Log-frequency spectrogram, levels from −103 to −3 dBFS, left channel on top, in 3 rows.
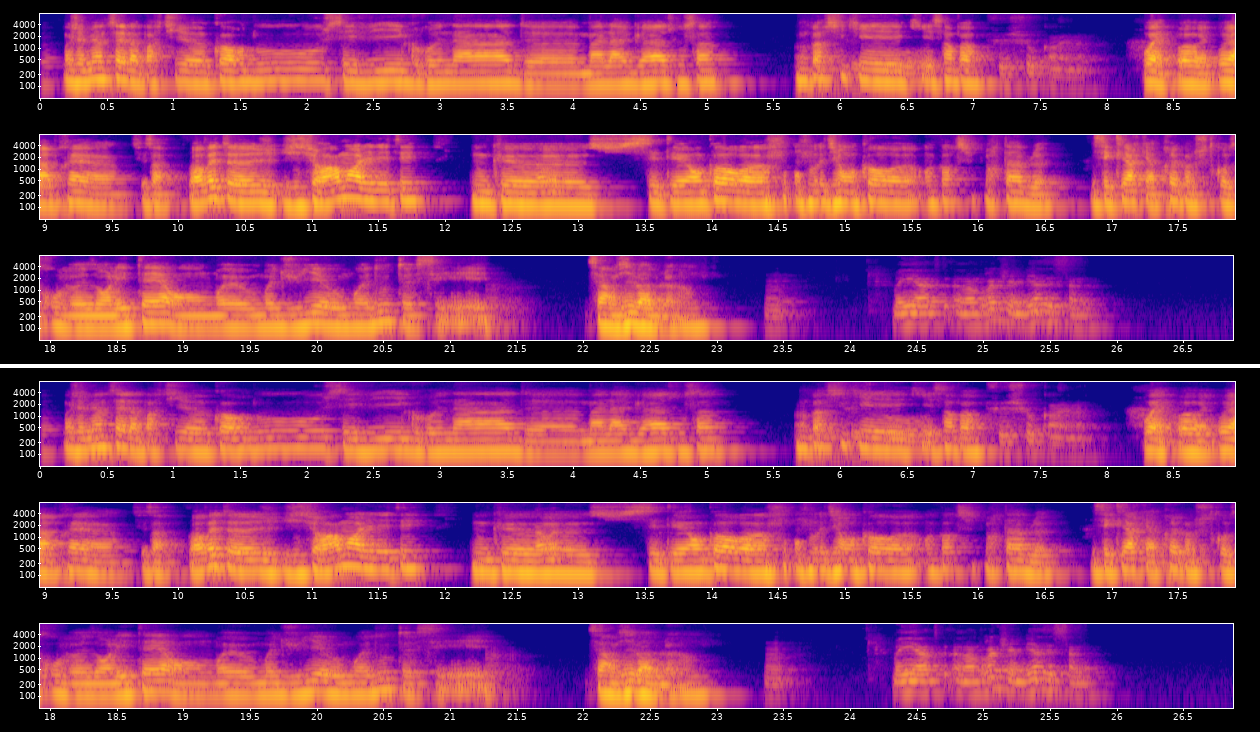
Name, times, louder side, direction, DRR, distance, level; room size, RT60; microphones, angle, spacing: voice 1, 0.0-5.1 5.7-7.1 8.3-11.8 12.2-16.6 16.8-21.3 22.0-22.9, left 3 dB, 85° left, 1.3 m, -27 dB
voice 2, 5.7-7.9 8.2-8.3 12.6-12.8 21.2-21.5 23.4-23.5 24.3-25.8, right 1 dB, 50° right, 3.4 m, -40 dB
16.5 x 10.5 x 5.0 m
head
